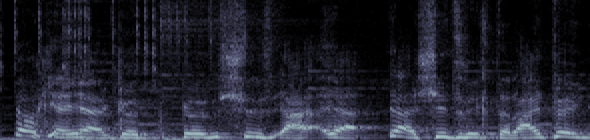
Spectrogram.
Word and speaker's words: Schiedsrichter: Schiedsrichter. Okay, yeah, good. Yeah, Schiedsrichter, I think it's good, yeah.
